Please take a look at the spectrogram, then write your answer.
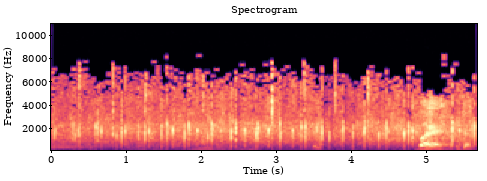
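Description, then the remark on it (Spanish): A crowd applauds steadily, a dense patter of many hands clapping for several seconds, with a voice breaking in near the end over the fading claps. “Cuando uno se equivoca lo aplauden más, siempre.”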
